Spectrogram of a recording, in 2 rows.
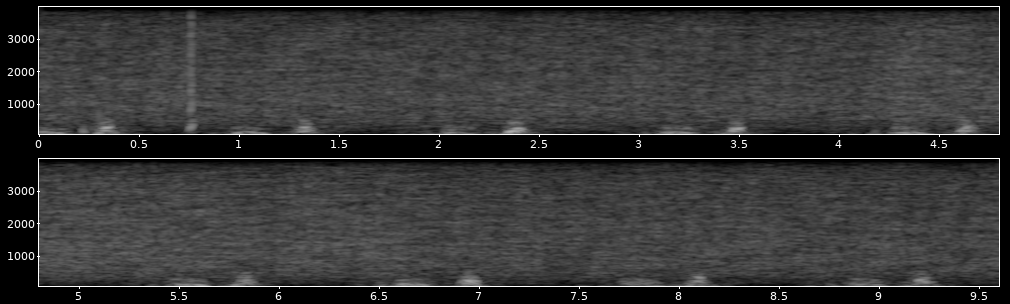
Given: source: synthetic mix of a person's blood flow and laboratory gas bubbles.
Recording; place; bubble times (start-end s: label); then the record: Doppler ultrasound of blood flow; precordium
0.19-0.38 s: bubbles
0.73-0.81 s: bubbles
From the record:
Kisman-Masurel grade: 211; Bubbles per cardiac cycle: several, 3 to 8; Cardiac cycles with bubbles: 1 to 10%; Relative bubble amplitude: barely perceptible (0.100 to 0.250); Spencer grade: 1 (occasional bubble signal discernible with the cardiac motion signal, with majority of cardiac periods free of bubbles); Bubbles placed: only in the low amplitude regions of the cardiac cycle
